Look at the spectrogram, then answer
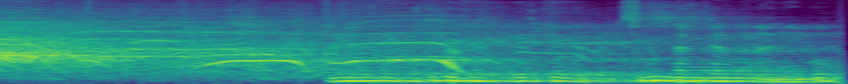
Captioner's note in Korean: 환호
